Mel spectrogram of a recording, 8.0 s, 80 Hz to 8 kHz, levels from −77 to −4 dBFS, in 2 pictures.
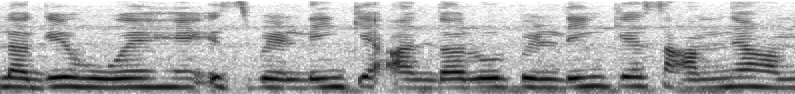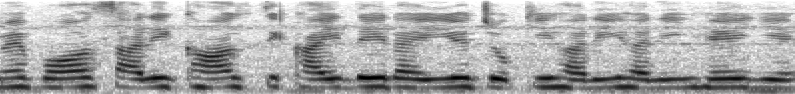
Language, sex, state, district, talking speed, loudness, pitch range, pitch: Hindi, female, Chhattisgarh, Balrampur, 205 wpm, -13 LUFS, 225-240 Hz, 230 Hz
